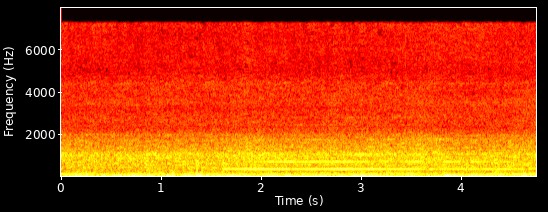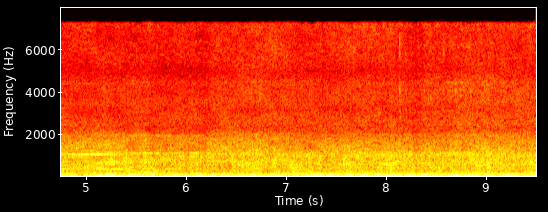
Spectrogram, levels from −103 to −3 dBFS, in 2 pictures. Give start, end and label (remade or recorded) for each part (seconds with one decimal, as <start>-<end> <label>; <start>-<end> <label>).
0.0-3.5 recorded; 3.5-7.7 remade; 7.7-9.5 recorded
